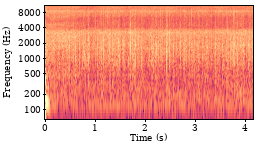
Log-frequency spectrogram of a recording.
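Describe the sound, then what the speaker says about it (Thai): Soft, steady rain patter hisses evenly throughout, faint and continuous with scattered light drops and no voices. "ได้ยินเสียงฝนตกไหมครับ"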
